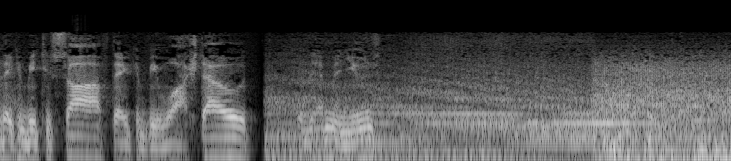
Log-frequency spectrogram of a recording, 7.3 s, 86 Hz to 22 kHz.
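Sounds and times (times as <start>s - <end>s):
speech: 0.0s - 4.0s
propeller engine drone of a 3,000-pound Cessna small aircraft landing on sand airstrip: 2.6s - 7.3s.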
